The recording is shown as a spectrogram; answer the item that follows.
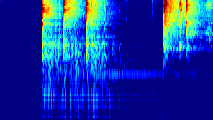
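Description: A metal spoon clanking against a stainless steel stockpot, a few sharp knocks in two groups, with the pot ringing faintly after them.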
